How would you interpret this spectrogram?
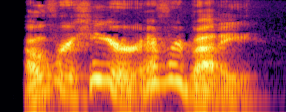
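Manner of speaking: high, loud call across a room; yelling. A narrator's reading. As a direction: call everyone over from a distance. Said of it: "yelled from across the room".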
